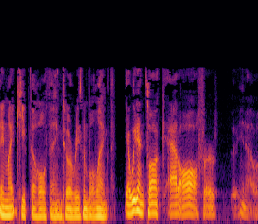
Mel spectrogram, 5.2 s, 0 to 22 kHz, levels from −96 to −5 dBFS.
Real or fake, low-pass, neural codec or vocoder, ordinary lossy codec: fake; 7.2 kHz; codec, 16 kHz, 8 kbps, FunCodec, trained on LibriTTS, 25 frames a second; MP3, 32 kbps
